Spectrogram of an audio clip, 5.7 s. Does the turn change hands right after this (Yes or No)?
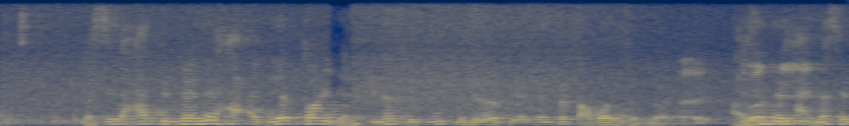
Yes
